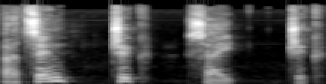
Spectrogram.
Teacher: а па праўдзе гук «т» павінен зліцца з наступным «ш» у гук «ч». Але ж далей ідзе яшчэ адзін гук «ч», то як «працэнтчык», «сайтчык».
